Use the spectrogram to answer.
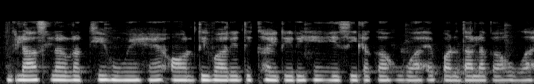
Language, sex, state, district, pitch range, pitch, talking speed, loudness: Hindi, female, Bihar, Patna, 195-200 Hz, 195 Hz, 200 wpm, -15 LUFS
